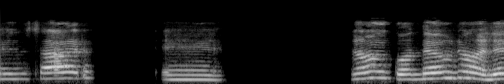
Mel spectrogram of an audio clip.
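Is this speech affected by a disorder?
Yes: cerebral palsy.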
